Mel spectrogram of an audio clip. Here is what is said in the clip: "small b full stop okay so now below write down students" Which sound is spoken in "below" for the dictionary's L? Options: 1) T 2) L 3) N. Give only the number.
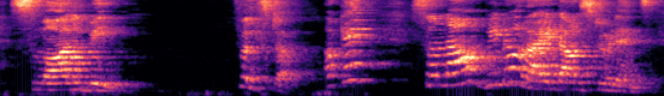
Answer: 3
